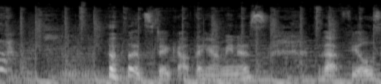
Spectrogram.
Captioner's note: lips rippling; vocalizing; laughing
